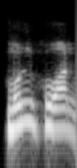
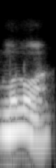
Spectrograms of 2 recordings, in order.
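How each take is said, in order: First: The h sound after mun is clearly pronounced. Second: The h sound after mun is dropped entirely. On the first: The speaker calls it wrong. "মুন হুয়া না" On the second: The speaker calls it right. "হিয়ত বাদ দিয়ে দেন"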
